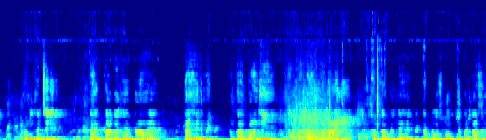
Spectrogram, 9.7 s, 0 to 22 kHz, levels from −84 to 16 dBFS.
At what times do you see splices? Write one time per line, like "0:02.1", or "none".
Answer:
none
